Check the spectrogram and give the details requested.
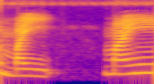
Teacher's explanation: இங்கே இதுதான் மால் குன்னாவின் எழுத்து யா இடம் பெற்றிருக்கு. அதனால இன்ன சவுண்டை முற்றிலுமாக நீக்கிட்டு யா சவுண்டை சேர்த்து மேல் குன்னா அப்படின்றதுக்காக ஒரு அலிஃப்க்கு நிகராக குன்னா பண்ணி மூக்கில் நிறுத்தி ஓதணும். மண் அப்படின்றத இன்ன நீக்கிட்டு மை மை அந்த மாதிரி ஓதணும்.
